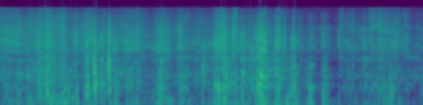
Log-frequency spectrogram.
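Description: Flour being scooped out of a plastic-lined bag with a measuring cup: a run of irregular light knocks, taps and crinkles from the cup and the plastic bag.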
